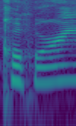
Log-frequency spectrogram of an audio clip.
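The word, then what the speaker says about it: Kahhori: Is it Kohori?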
